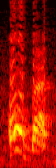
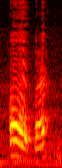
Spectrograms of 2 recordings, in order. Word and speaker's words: obat: Muslim kalau tidak salah, kata obat, obat. Nah, sebelumnya itu ada glottal stop sebelum pada bunyi o. Jadi lokasinya seperti bunyi hamzah, obat, obat gitu ya, obat. Jadi ada hentian sedikit gitu di udara itu sehingga tidak terlalu lepas bunyinya, obat.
